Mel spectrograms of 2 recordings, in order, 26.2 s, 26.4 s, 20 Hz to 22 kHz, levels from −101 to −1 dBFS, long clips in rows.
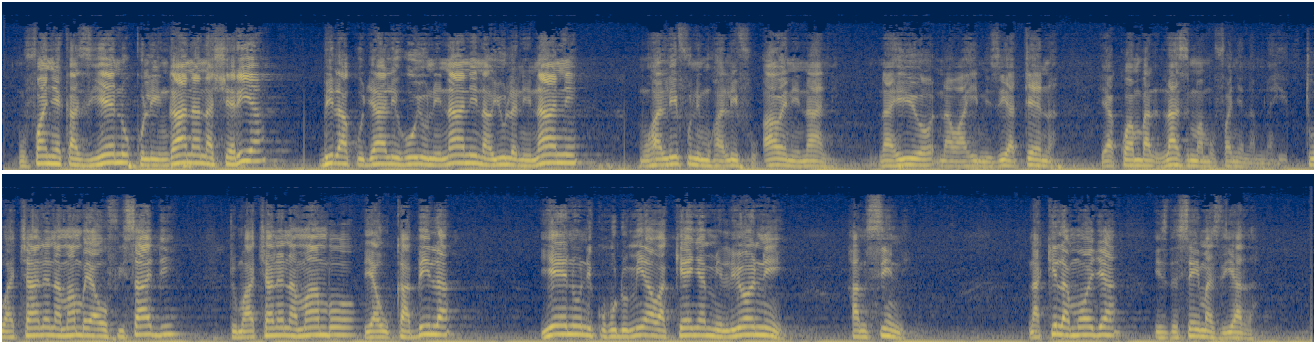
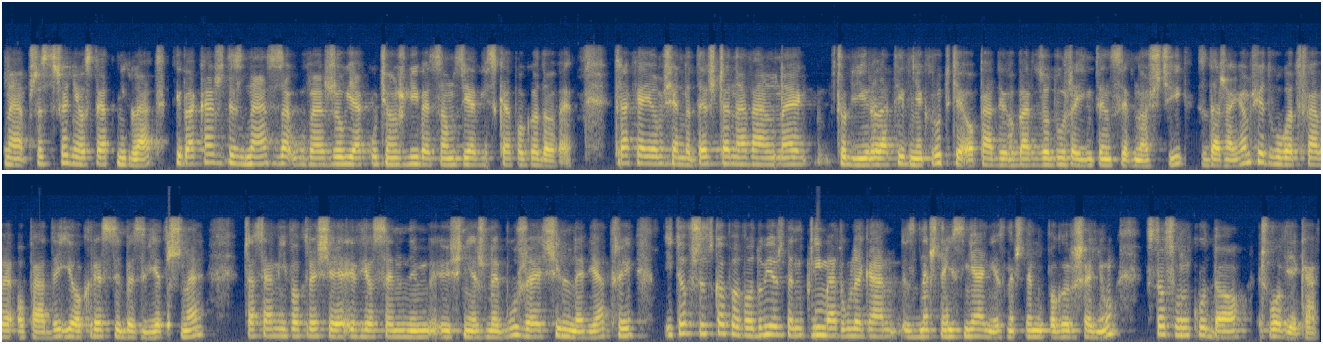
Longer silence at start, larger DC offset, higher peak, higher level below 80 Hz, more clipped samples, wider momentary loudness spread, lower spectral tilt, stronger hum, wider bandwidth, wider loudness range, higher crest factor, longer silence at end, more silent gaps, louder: about the same, 0 s vs 0.05 s; neither; second, -6 dBFS vs -2 dBFS; first, -34 dBFS vs -64 dBFS; neither; first, 14 LU vs 4 LU; about the same, -5 dB/octave vs -4 dB/octave; neither; first, 13 kHz vs 8 kHz; first, 5 LU vs 1 LU; about the same, 18 dB vs 14 dB; about the same, 0 s vs 0.05 s; neither; second, -23 LUFS vs -15 LUFS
